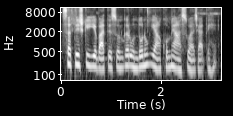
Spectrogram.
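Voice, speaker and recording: A woman narrating a cartoon story in a calm, even storybook manner. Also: on the low side, fairly quick.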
